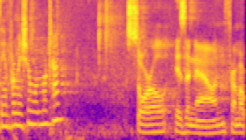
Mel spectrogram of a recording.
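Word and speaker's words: saurel: Sorrel.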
